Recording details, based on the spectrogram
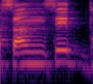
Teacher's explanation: स के ऊपर जो अनुस्वार है उसके आगे फिर दोबारा स लिखा है तो इस अनुस्वार का न में उच्चारण ले आएंगे तो हो जाएगा संसिद्ध और जो द है उस पर हमको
